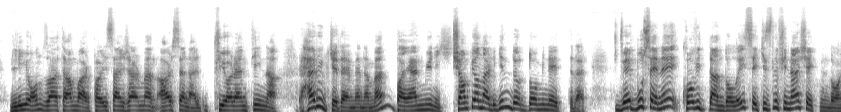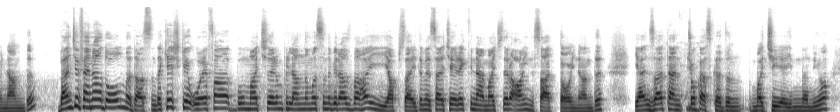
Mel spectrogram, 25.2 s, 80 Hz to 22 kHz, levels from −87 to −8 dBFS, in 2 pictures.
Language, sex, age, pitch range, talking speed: Turkish, male, 40-59, 150-205 Hz, 130 wpm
